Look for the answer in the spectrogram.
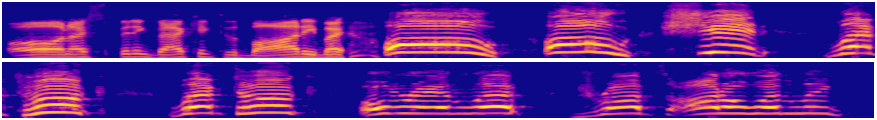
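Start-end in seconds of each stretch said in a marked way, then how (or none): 1.9-8.6 much higher and louder, shouting the knockdown live; excited shout. Real, not acted. Streamer calling the knockdown to chat, in an excited shout. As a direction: yell every punch as it lands.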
